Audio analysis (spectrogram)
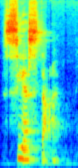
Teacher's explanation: in the alveolar fricative box, so across the top, alveolar, down the side, fricativa, you get this symbol s, siesta.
